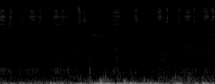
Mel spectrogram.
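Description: Pencil writing on lined notebook paper: a run of short, faint scratching strokes as numbers are written.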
